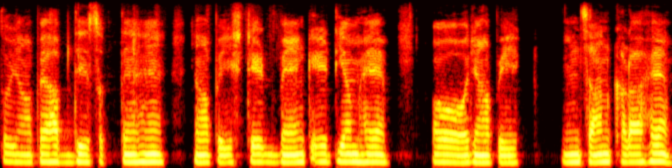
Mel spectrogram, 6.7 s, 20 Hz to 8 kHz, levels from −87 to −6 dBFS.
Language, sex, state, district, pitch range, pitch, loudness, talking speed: Hindi, male, Uttarakhand, Uttarkashi, 130-135 Hz, 135 Hz, -19 LUFS, 185 wpm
